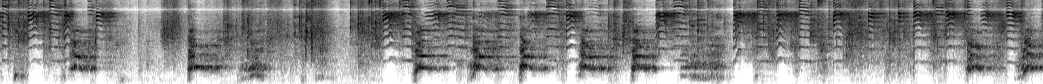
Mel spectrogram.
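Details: Dogs bark continuously, with loud overlapping woofs and some higher yelps crowding together in quick succession and hardly a gap between them.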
